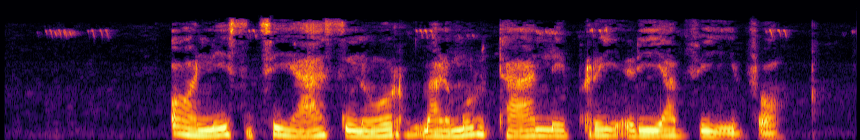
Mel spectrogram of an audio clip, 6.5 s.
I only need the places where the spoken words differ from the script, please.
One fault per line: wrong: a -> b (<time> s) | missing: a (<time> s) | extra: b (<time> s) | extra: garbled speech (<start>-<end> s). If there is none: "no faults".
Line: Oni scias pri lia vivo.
extra: nur malmultan (2.7 s)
